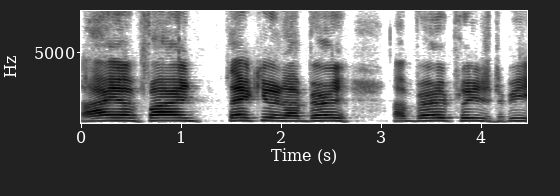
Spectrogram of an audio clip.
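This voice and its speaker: Fairly slow delivery with fairly even intonation. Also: man. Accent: American. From North Carolina. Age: 90s. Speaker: retired broadcaster and radio instructor. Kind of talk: interview reminiscence. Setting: at home, remote recording. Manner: halting, repeats words.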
